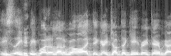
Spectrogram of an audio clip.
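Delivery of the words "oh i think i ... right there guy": plain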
